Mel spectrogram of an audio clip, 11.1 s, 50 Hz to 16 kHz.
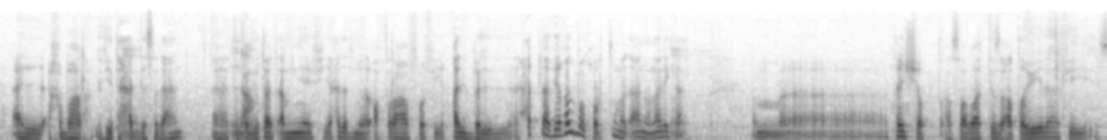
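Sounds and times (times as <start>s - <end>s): man's drawn-out hesitation sound: 1.0s - 2.9s, 6.4s - 7.0s.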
